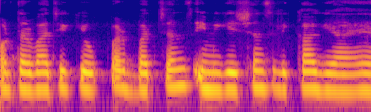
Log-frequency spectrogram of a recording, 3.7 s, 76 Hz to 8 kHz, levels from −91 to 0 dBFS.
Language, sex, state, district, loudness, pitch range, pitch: Hindi, female, Haryana, Charkhi Dadri, -14 LUFS, 195-205 Hz, 200 Hz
